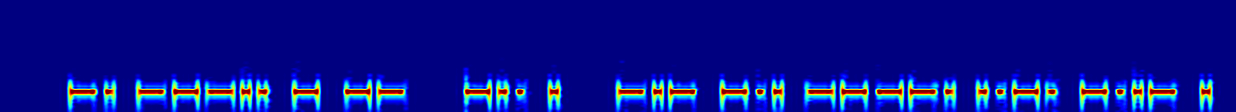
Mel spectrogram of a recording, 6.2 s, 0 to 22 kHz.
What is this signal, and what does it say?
Morse code, heard as a keyed tone, about 27 wpm, 650 Hz. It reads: N8TM DE KD9FXE
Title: SOTA QSO Practice 28wpm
